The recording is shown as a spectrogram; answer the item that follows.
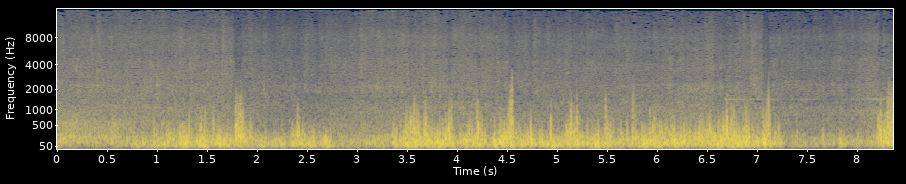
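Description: Thunder from an approaching thunderstorm rumbling irregularly, swelling about three seconds in and easing off shortly before the end.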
